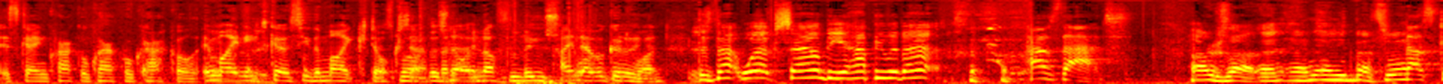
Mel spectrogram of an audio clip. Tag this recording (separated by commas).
Speech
